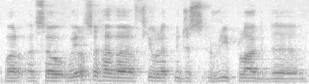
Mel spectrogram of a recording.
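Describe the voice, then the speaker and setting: A man's voice: mid-range voice, fairly even intonation, a little fast, noisy background. A man moderating an onstage conversation, chatty, with many fillers and false starts.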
